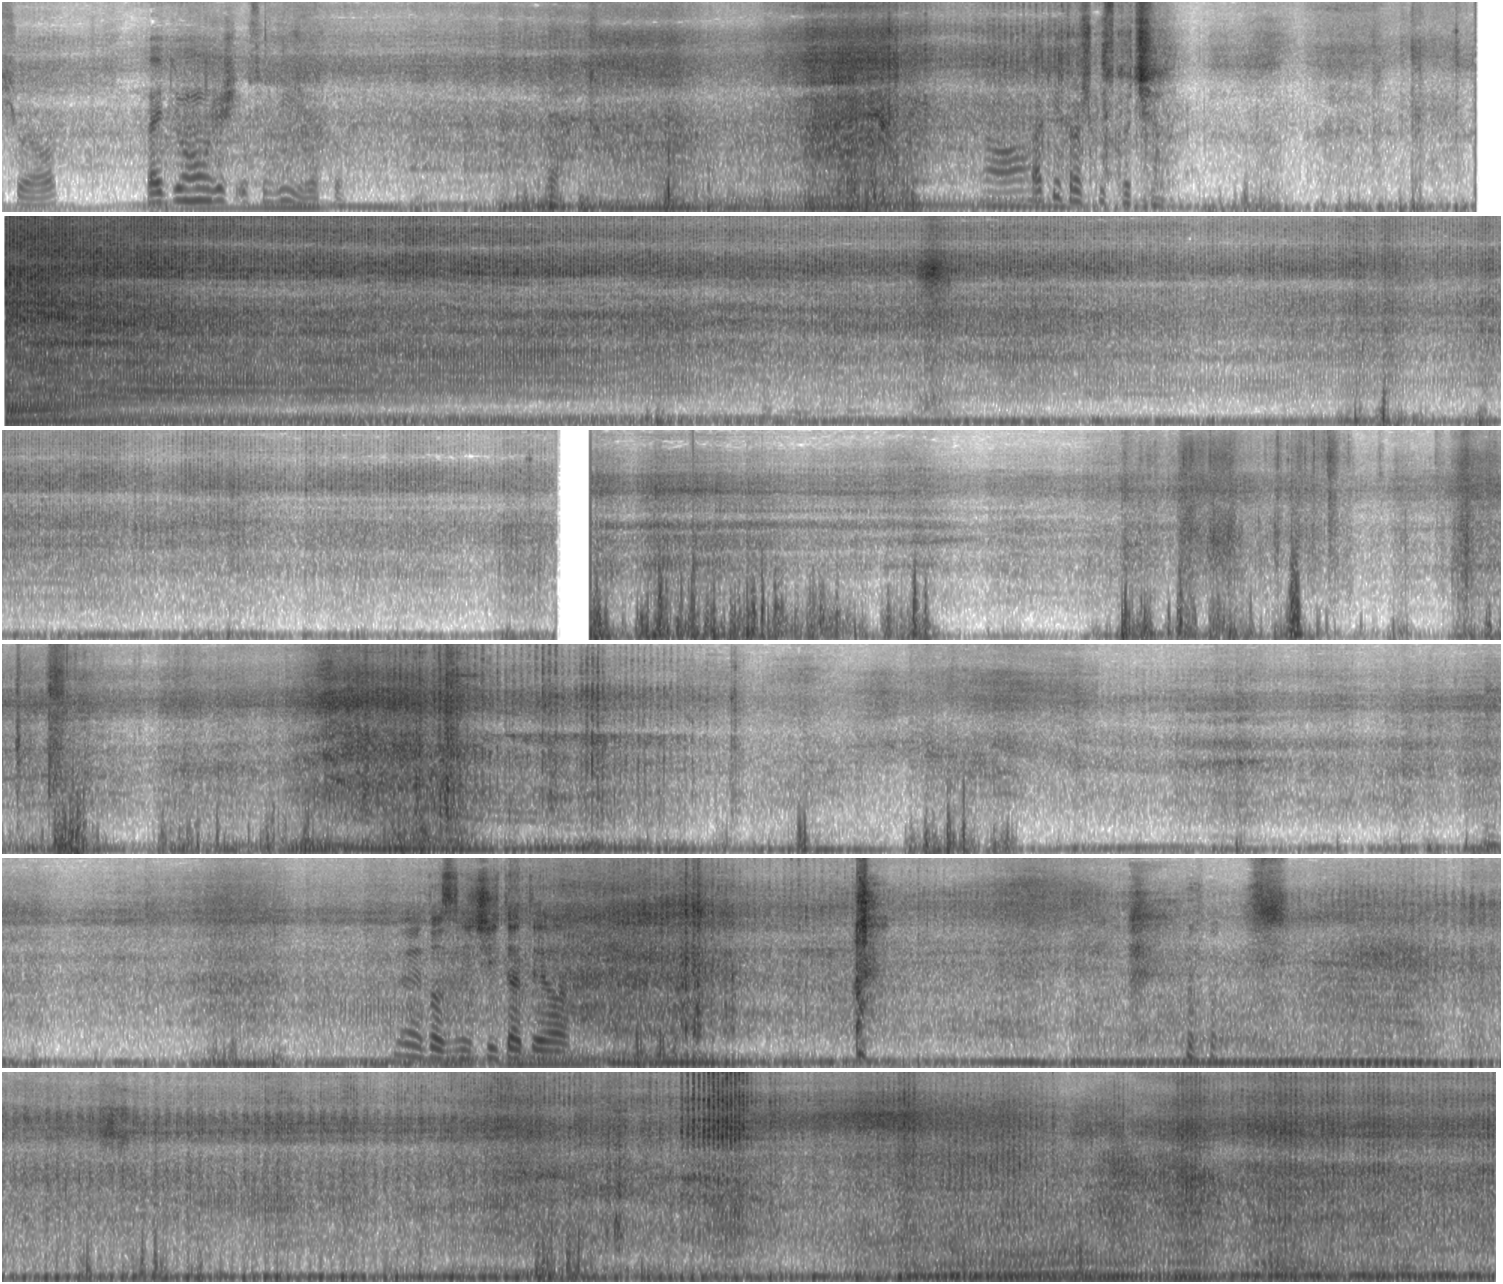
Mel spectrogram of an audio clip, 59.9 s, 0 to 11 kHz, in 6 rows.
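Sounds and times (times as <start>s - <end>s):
quad bike engines revving: 0.0s - 59.9s.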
